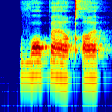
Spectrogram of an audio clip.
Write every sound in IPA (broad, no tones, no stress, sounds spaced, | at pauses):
v ɒ p æː qʼ æ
